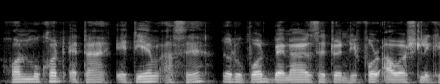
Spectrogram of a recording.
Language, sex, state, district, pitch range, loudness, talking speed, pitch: Assamese, male, Assam, Sonitpur, 110-120 Hz, -18 LUFS, 165 wpm, 115 Hz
